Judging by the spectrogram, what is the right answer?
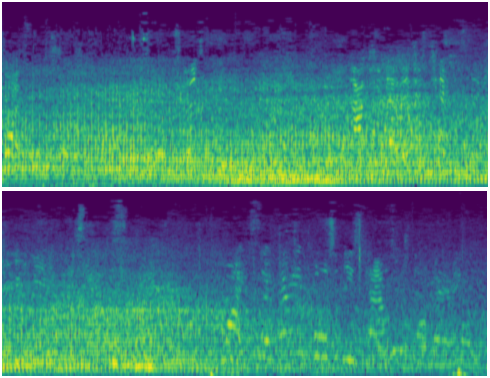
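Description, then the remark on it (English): A police helicopter hovers overhead, its steady rotor drone and engine rumble filling the air continuously, with indistinct voices faintly underneath and the noise easing slightly toward the end. “This is our police helicopter, which likes to hover around on Saturday.”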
